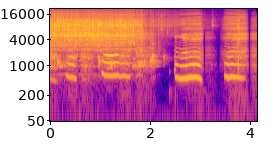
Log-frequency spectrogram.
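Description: A steady hissing stream of urine runs for about two seconds under a woman's drawn-out, gliding vocalizations, then stops, leaving her high-pitched voice sounding alone in short bursts.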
